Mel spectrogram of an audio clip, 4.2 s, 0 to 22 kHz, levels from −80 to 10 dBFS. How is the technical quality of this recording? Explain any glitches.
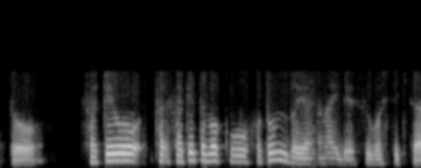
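Two glitches break the audio, both VoIP packet loss concealed by the speech codec. The Speex coding itself adds faint or no audible damage. The first glitch runs from 1.41 to 1.46 s, about 40 ms, which fits two lost 20 ms frames. The second runs from 3.07 to 3.37 s, about 100 ms lost. When packets went missing, the decoder kept repeating its last pitch and spectral shape with falling gain. You hear the speech smear into a buzzy tone or coloured noise that fades instead of dropping to silence, and the longer event stays weak or distorted after packets resume.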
